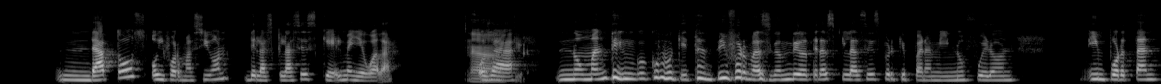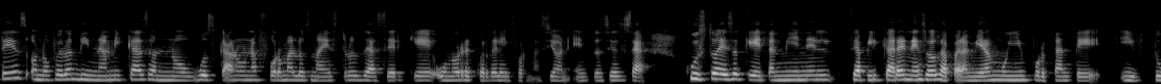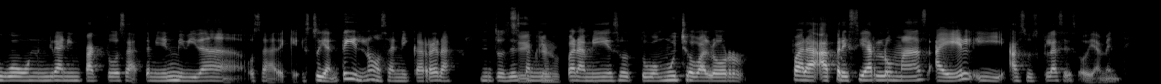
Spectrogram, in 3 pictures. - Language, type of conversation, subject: Spanish, podcast, ¿Cuál fue una clase que te cambió la vida y por qué?
- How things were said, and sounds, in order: laughing while speaking: "no mantengo como que tanta información de otras clases"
